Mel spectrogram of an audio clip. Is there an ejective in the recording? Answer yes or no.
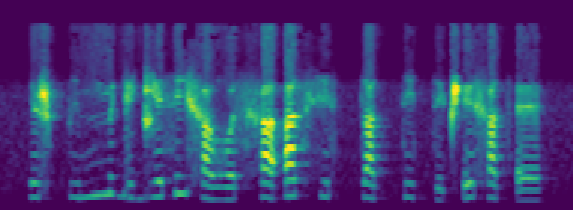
yes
